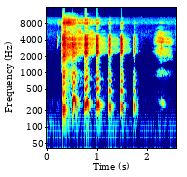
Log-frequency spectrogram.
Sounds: Laughter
